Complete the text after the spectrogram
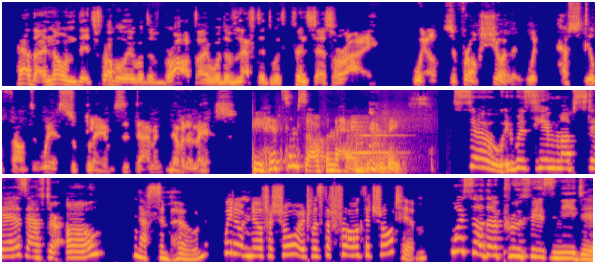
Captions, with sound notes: PLUMMER Had I known the trouble it would’ve brought, I would’ve left it with Princess Rai. ARKIN Well, The Frog surely would have still found a way to claim the diamond nevertheless. (Dinging sound as he hits himself in the head with the vase) SIMONE So, it was him upstairs after all? CLAUDIA Now, Simone, we don’t know for sure it was the Frog that shot him. SIMONE What other proof is needed?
